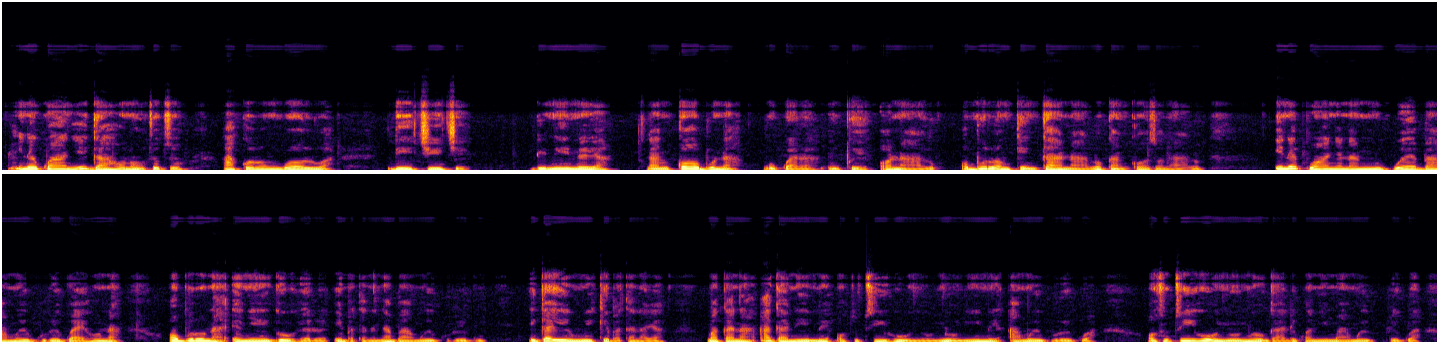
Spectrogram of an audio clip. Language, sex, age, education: Igbo, female, 15-29, tertiary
